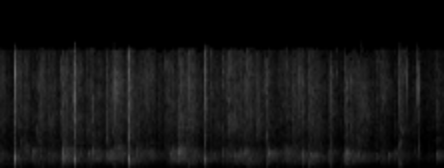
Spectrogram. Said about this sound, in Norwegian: Jeg syns vi skal gi han en applaus.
